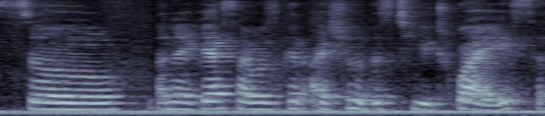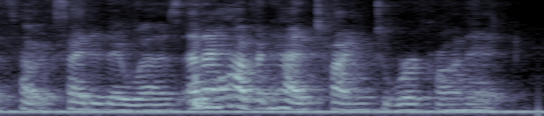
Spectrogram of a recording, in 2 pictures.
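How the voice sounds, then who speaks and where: With audible room echo and noticeable background noise, a woman talks very fast with hardly any pauses, using lively intonation and a very deep, low pitch. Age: 50s. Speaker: knitting video co-host. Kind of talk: casual chat.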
